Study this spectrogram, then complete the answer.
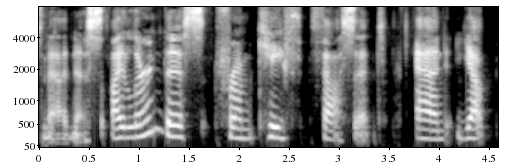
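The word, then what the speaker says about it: Kaffe Fassett: I learned this from CI facet and yep it's pronounced C facet it rhymes with safe asset I've met the man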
